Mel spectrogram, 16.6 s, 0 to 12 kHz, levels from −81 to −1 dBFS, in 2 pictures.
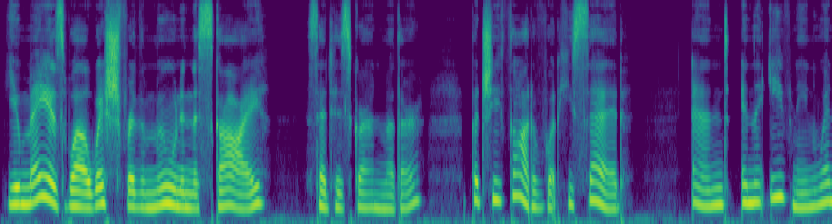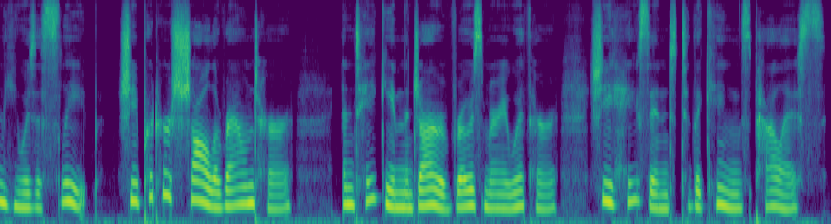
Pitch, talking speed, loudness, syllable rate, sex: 210 Hz, 175 wpm, -18 LUFS, 4.5 syllables/s, female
